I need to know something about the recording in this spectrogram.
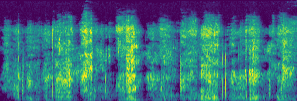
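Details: XL American Bully wrestling in the snow in winter, giving rough, noisy growls and huffing bursts in uneven pulses, loud and broadband, with scuffling between the louder sounds.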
